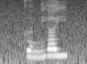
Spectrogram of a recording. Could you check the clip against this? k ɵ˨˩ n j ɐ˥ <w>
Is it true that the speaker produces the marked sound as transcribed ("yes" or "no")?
no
